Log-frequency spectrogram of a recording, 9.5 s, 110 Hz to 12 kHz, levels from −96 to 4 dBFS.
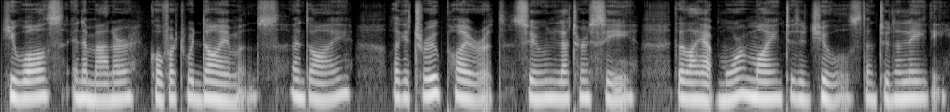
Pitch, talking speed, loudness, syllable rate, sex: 200 Hz, 190 wpm, -17 LUFS, 4.6 syllables/s, female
